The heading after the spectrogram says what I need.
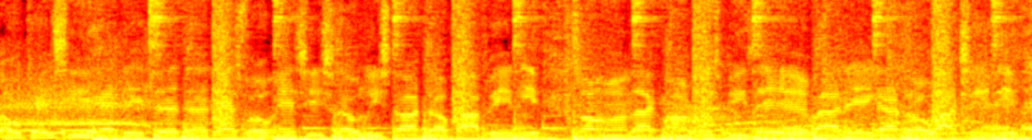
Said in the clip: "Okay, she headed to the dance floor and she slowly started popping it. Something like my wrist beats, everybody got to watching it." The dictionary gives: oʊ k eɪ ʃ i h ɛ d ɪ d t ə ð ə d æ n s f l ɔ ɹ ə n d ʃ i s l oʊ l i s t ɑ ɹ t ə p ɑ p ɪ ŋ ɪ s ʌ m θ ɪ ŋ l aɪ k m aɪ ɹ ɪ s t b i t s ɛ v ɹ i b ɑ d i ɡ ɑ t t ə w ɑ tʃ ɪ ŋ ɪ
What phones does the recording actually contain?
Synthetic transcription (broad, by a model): oʊ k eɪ ʃ i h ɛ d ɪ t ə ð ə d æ s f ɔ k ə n ʃ i s l oʊ l i s t ɑ ɹ t ə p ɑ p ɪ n ɪ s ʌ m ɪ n l aɪ k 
